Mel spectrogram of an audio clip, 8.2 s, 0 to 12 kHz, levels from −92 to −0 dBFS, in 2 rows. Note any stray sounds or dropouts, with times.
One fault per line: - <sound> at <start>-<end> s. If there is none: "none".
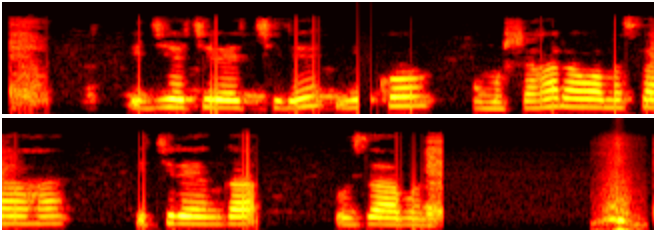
- dropout at 2.2-2.3 s
- whoosh at 7.7-8.1 s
